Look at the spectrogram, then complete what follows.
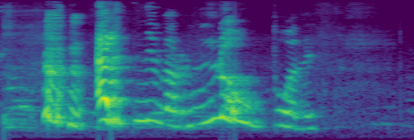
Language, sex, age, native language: Icelandic, female, 10, Icelandic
